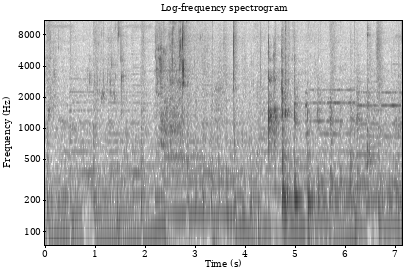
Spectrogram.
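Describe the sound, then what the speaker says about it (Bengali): Water is poured into a pot of chana dal for a Bengali tadka, a continuous close splashing and dribbling stream with a few clinks against the pot. "এর মধ্যে আমি 3 কাপ জল দিচ্ছি"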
